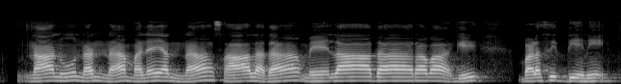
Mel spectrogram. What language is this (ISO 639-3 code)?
kan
